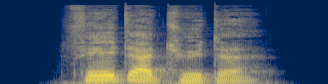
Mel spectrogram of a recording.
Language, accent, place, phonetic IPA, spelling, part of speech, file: German, Germany, Berlin, [ˈfɪltɐˌtyːtə], Filtertüte, noun, De-Filtertüte.ogg
- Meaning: coffee filter (of paper, funnel-shaped)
